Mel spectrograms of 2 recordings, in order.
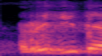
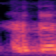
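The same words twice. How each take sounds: First: "हृदय" said as "रहिदय", full र before ह; र sound first. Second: Said in the usual way. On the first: Shown as a demonstration. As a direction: start "हृदय" on र, then a light ह. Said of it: "ये पहले बोला जाता है". ("हृदय" को "रहिदय" की तरह, पहले पूरा र) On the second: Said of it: "हृदय नहीं होता".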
